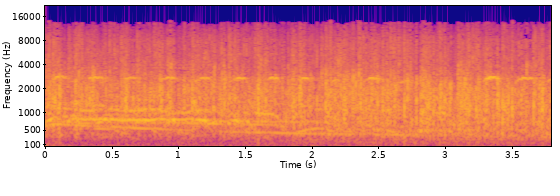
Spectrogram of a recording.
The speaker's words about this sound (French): Alors pour notre première émission, oui, vous pouvez applaudir le FEMUA.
